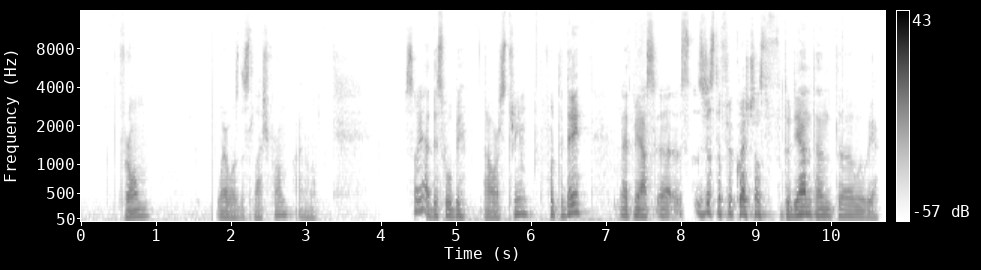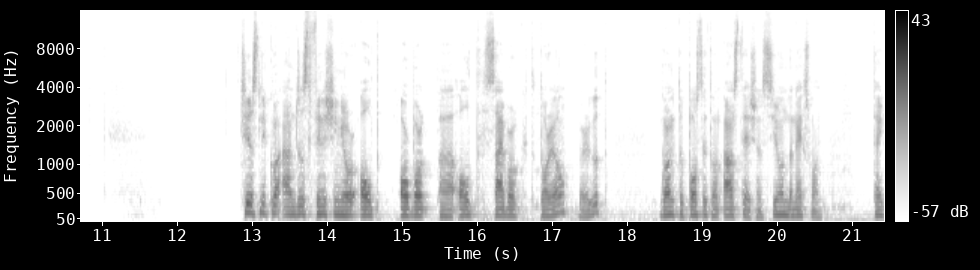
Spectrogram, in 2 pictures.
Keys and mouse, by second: 0.0-21.4 typing.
